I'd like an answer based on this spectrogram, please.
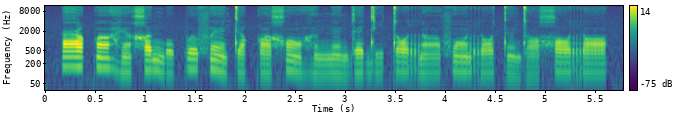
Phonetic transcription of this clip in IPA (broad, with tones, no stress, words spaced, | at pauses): ʕɯ˦qʷɑ̃˦ɦɛ̃˨ χə˧ŋo˨ pɵ˦fɛ̃˦˨ tə˨ qʷə˨ χɔ̃˦˨ɦə̃˨ŋɛ̃˨ ɡɛ˧di˧tɔ˦ rɑ̃˧fɔ̃˦rɔ˧ tə̃˨dɒ˨ χɔ˦rɒ˦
